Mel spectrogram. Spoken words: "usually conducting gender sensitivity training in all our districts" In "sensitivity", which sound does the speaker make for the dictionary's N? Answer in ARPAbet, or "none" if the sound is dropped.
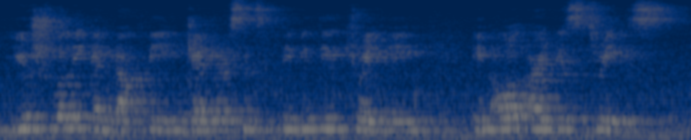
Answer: N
